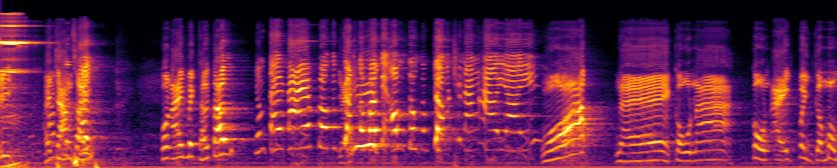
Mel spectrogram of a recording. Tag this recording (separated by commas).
Speech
